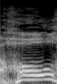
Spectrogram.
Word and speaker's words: whole: Cuidado con la pronunciación de hole. Se pronuncia igual que hole, agujero. Hole. I can see the whole hole. Veo el agujero entero. Resiste la tentación de pronunciar esa W.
